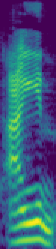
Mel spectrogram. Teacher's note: Huruf ain, huruf tipis keluar dari tengah tenggorokan. Pangkal lidahnya kan nggak naik.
